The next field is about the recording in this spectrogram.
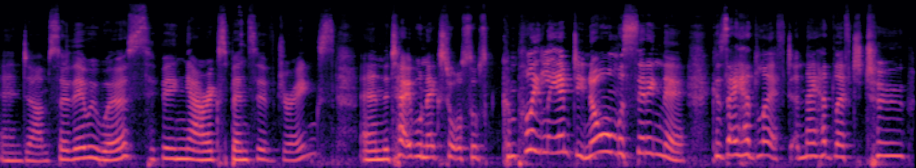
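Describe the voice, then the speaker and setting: High-voiced sweary Australian woman comic. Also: moderate pace, hardly any pauses, fairly bright tone. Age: 40s. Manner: brash, sweary, self-mocking punchlines. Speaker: stand-up comedian. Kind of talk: stand-up comedy set. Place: comedy club stage. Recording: live club audio, audience noise. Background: audience laughter.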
